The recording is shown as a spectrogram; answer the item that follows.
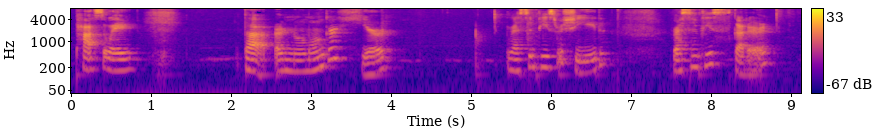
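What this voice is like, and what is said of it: Emotional, choked-up voice. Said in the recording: “Oh my God, I'm getting emotional.”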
